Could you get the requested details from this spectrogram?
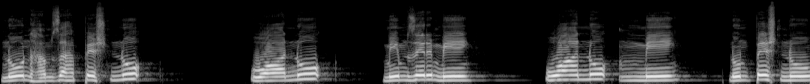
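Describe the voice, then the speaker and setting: A man teaches recitation syllable by syllable, naming each letter and vowel mark and then joining them in a patient, drawn-out chant. His voice sits high for a man and comes through very clear and clean. He moves at an unhurried pace. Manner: calm explanations, quieter and lower than the recitation.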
